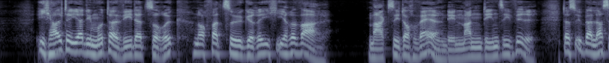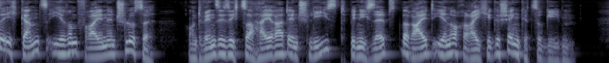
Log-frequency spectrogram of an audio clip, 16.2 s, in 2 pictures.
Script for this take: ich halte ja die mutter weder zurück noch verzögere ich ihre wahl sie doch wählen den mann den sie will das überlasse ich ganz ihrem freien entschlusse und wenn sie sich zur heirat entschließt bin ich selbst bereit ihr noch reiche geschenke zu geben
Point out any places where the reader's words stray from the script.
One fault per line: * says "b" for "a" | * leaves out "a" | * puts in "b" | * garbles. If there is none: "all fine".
* puts in "mag"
